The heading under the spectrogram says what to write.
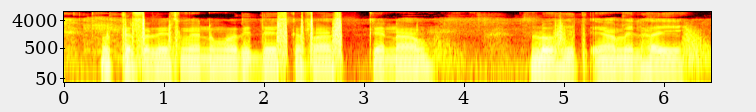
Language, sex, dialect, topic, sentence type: Magahi, male, Central/Standard, agriculture, statement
